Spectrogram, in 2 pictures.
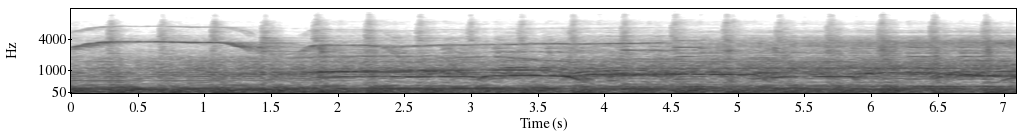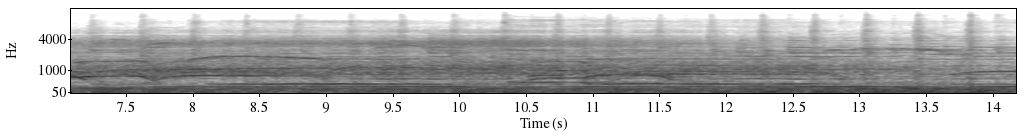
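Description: Live rock band playing: drums keeping a steady beat, bass and electric guitars, with a lead vocal over them. A long high note is held near the start.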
